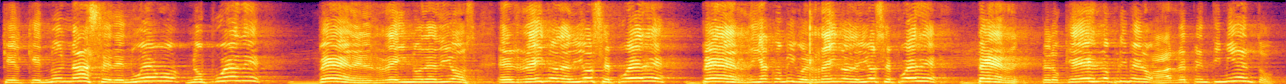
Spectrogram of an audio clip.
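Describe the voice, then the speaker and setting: High-voiced pastor preaching, gets the crowd to repeat after him, cracks jokes, echoey church hall. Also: male voice, expressive, takes it slowly, few pauses, pushed and bright. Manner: call-and-response preaching, has the congregation repeat lines; playful, joking asides. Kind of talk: sermon. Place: church service.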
